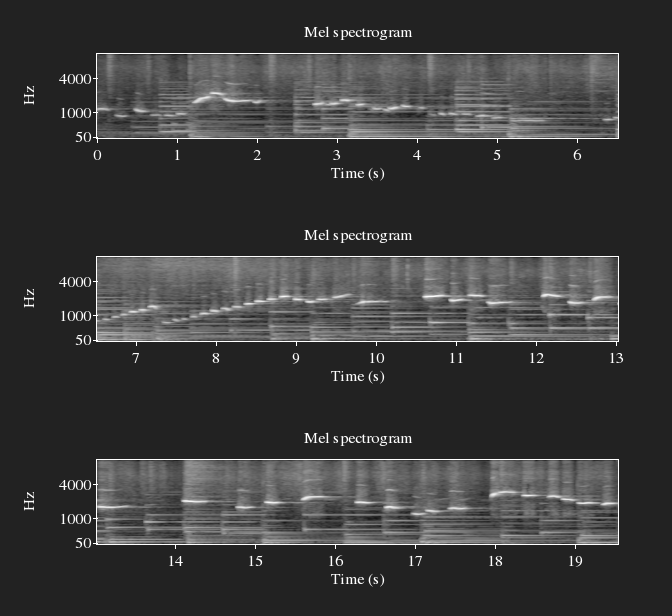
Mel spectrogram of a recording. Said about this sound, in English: So is that you on the record, …? Is that you whistling?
